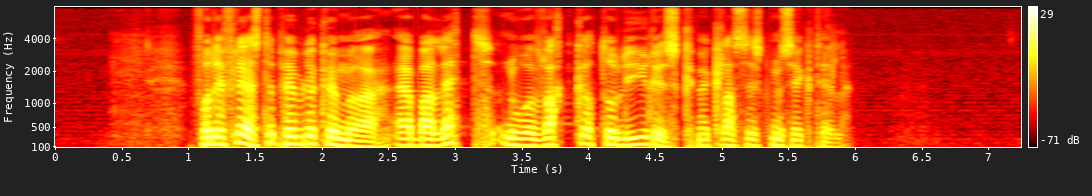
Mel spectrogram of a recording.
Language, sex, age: Norwegian, male, 59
